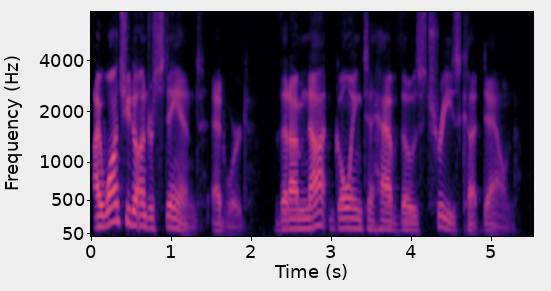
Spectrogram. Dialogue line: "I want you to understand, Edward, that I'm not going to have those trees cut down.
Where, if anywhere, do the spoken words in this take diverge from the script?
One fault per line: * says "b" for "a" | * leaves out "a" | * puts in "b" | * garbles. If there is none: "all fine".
all fine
